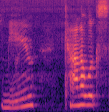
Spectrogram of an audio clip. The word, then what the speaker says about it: mu: this symbol so this is the me it's pronounced Mew kind of looks like a cursive U but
